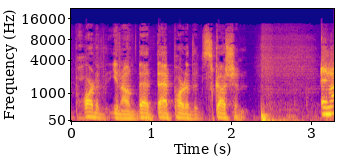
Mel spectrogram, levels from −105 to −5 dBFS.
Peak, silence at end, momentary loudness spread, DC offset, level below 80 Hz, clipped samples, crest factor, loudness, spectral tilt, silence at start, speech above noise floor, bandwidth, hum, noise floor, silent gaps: -4 dBFS; 0 s; 7 LU; under 0.1%; -30 dBFS; under 0.1%; 14 dB; -19 LUFS; -4.5 dB/octave; 0.05 s; 21 dB; 14 kHz; none; -39 dBFS; none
